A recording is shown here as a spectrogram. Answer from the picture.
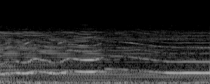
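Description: Hindustani dhrupad vocal music between phrases. The singer's voice glides and fades out about a second in, leaving the steady tanpura drone.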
